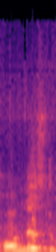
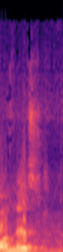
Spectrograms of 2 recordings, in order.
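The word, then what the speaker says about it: honest: हो तब ठीक है तो जब मैं ऑनेस्ट बोल रहा हूं ऑनेस्ट तो ये कैसा एक वावेल साउंड ए रहा है इसलिए हमारे पास इससे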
